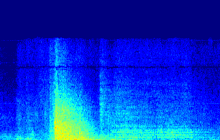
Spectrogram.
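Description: door being shut

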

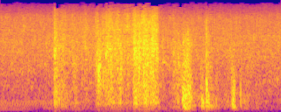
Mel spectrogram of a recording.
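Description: shower water running

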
